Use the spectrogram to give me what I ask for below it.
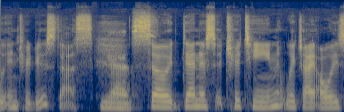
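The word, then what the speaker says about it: Trittin: So Dennis Tritine, which I always said his name wrong, but Mhm. that's how you say his last name, right? Yeah. Tritine, who is he's actually lives in my hometown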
